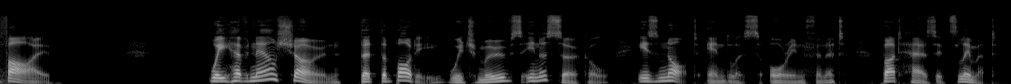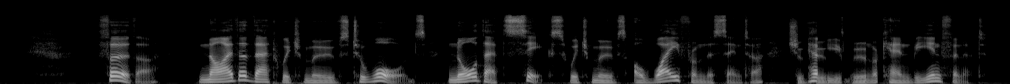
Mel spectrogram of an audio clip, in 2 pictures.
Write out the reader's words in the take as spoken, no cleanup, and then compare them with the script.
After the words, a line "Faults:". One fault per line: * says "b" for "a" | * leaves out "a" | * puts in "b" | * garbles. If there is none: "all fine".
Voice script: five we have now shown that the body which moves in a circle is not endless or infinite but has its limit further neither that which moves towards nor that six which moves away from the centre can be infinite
five we have now shown that the body which moves in a circle is not endless or infinite but has its limit further neither that which moves towards nor that six which moves away from the centre [garbled] can be infinite
Faults:
* garbles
